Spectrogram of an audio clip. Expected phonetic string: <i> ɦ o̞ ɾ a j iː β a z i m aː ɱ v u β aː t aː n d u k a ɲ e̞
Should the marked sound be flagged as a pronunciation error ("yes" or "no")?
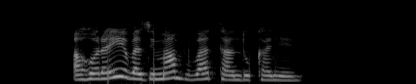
yes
